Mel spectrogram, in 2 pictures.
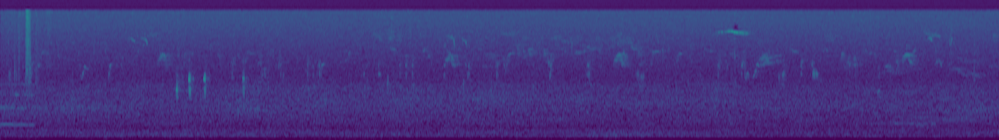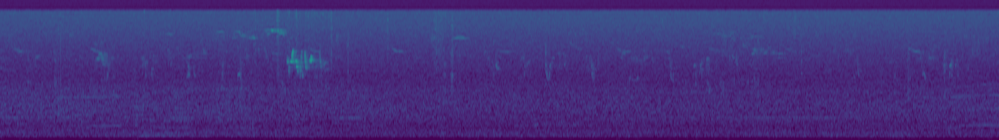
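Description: Near silence: a faint outdoor background hiss with scattered short bird chirps, a couple of them slightly louder just before the middle.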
